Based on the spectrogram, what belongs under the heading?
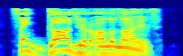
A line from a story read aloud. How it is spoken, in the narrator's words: he cried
